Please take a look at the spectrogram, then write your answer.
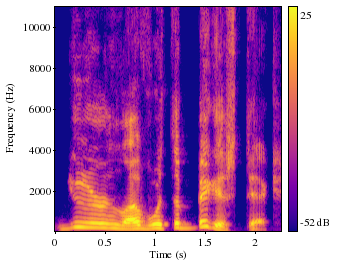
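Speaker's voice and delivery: a hint of Dad teasing from beyond; dad's voice. Son hearing late father in the mirror, hint of dad's voice. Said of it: "I hear my dad's voice".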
